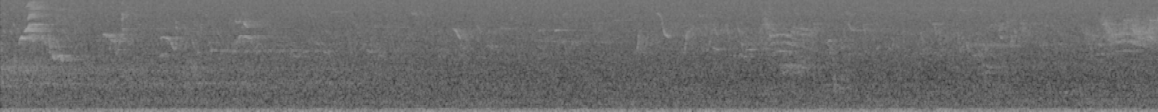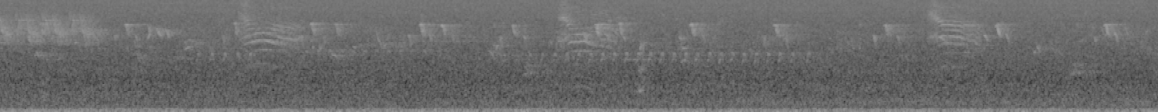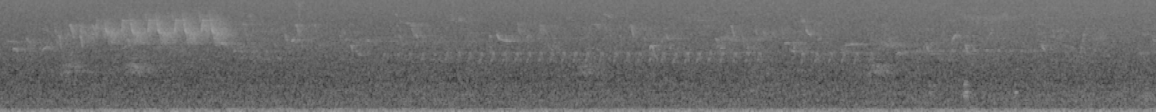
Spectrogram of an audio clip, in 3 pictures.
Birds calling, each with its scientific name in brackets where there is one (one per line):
unidentified bird
Gray Catbird (Dumetella carolinensis)
American Goldfinch (Spinus tristis)
Ovenbird (Seiurus aurocapilla)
